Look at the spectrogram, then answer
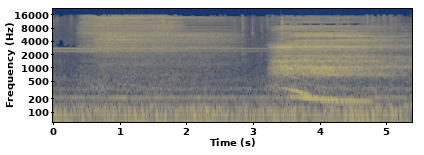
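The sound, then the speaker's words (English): A single deep breath drawn in through the nose during a guided meditation, followed by a long, audible exhale that swells louder, with a steady low hum underneath. “We'll take two more just like that, breathing in through the nose and out with an audible sound.”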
